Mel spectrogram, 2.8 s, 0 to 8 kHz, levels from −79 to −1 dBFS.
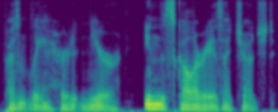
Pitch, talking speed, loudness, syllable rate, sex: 90 Hz, 215 wpm, -20 LUFS, 6.8 syllables/s, male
